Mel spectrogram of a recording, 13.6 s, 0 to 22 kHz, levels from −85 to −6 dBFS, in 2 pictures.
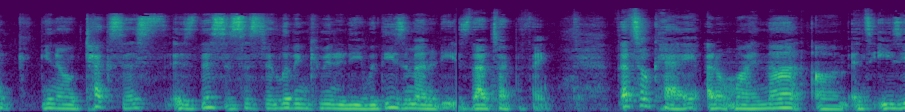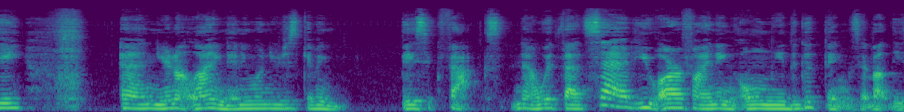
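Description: From the start to 3.44 s the input was likely switched to a poorer device. Nothing reaches above 13 kHz, with a background noise some 30 dB down, so the sound is duller. At 3.44 s a 20 ms silence marks the change back to fuller sound, with no level jump.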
